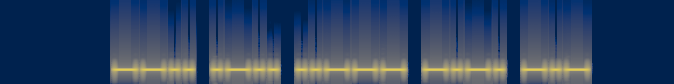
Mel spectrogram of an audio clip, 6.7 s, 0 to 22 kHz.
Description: Morse code, heard as a keyed tone, about 17 wpm, 700 Hz. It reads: ZL2CK
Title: DXCC-100 Call Signs - 5 Characters - Repeated 3x - 17wpm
